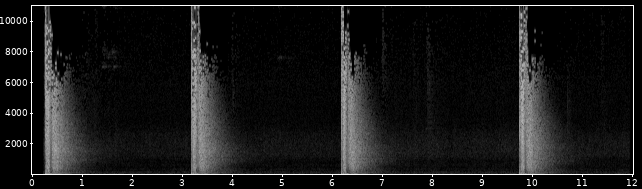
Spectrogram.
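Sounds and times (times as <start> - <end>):
Magnum 357 revolver gunshots: 0.2 - 1.3, 3.2 - 4.3, 6.2 - 7.2, 9.7 - 10.7.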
